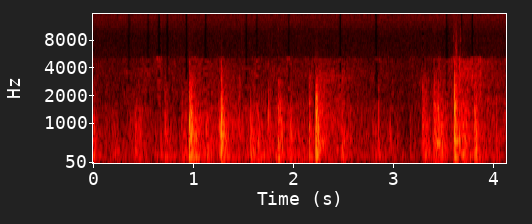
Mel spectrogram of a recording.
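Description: Irregular sharp slaps and thumps from two fighters in a ring, about six or seven of them, the loudest about a second in and just past two seconds: strikes landing and feet on the ring canvas.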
